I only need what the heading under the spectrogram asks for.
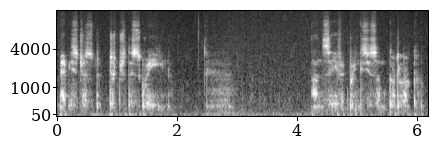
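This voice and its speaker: This man addresses viewers as an ASMR creator, whispering breathily through a role-play without ever fully voicing. His delivery is gentle, deliberate and unhurried, with leisurely pauses, and the audio quality is poor.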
